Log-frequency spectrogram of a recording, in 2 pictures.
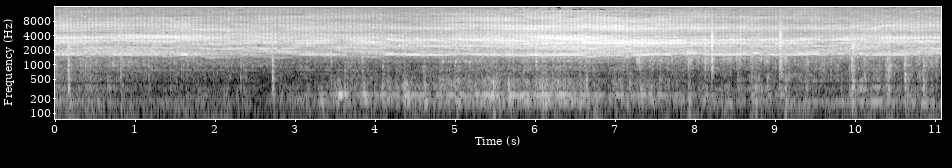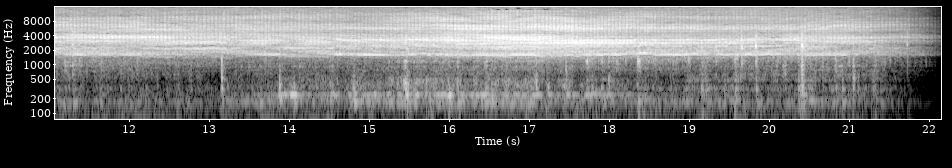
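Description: A steady mechanical whirr that swells and fades twice, about eleven seconds apart, with scattered light clicks and taps.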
